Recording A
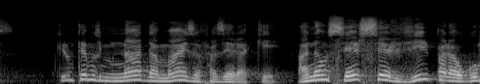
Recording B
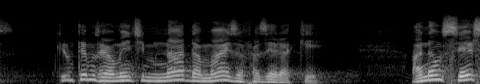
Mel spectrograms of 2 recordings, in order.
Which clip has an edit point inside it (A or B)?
A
